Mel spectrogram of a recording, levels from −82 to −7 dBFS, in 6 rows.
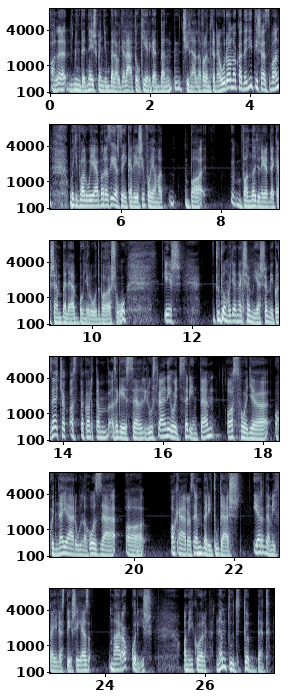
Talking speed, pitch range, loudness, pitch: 145 wpm, 135-175 Hz, -18 LUFS, 150 Hz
